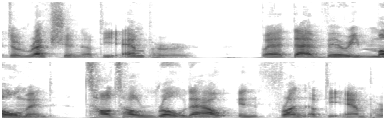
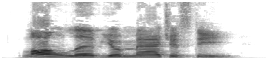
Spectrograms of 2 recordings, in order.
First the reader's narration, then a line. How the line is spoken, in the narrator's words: they all shouted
